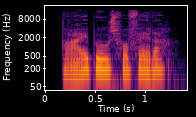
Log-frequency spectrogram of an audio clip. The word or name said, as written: drejebogsforfatter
